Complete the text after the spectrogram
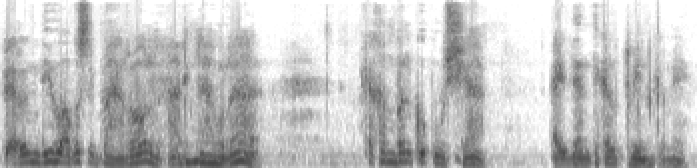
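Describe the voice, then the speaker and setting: An actor playing an earnest, easily flustered young boyfriend in a Tagalog radio drama, on a muffled recording. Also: male voice, medium pitch, expressive, unhurried, a little hiss or hum, lightly acted.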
